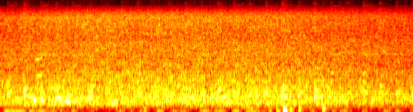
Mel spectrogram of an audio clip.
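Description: A creek flows near small hot springs in Fiji, crossed on horseback. The water rushes as a steady, broad wash throughout, with one soft thump partway through and no voices.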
